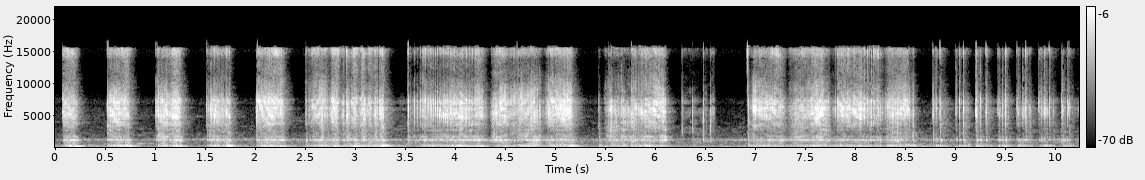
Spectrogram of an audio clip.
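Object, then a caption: Ribbed plastic part. Long red nails scratch along the ribbed cylindrical section of a cream plastic slide rail, probably hollow, lying on a stone floor. The result is repeated bursts of bright, raspy scratching with short pauses between strokes, dense ridged clicks filling the high frequencies, and little low end.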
